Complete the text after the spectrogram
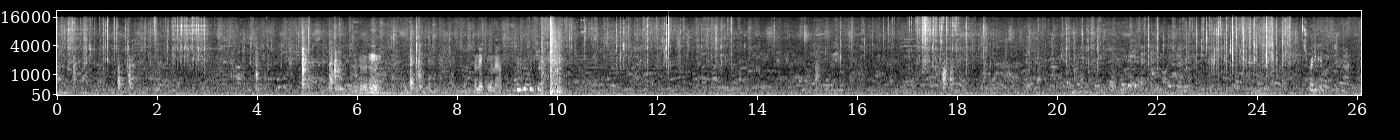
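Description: Paper wrapping crinkles and rustles.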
